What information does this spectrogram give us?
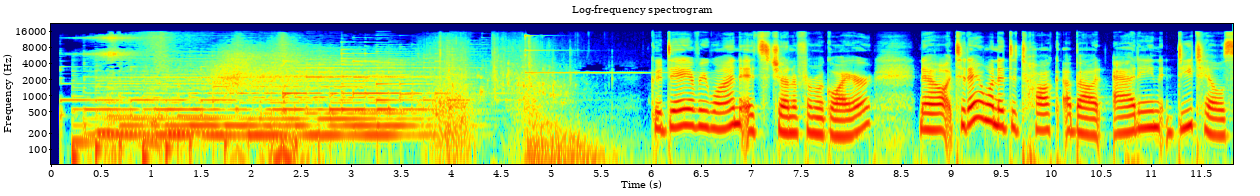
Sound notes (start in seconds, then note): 0.2 light ethereal music; 4.8 bell rings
